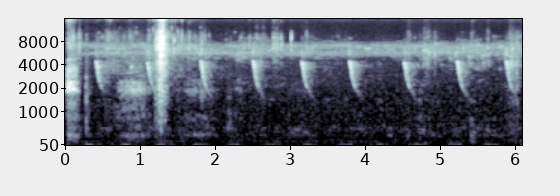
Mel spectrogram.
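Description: A faint bird call: one short, falling note repeated about once every 0.7 seconds, over a steady high insect hiss. One sharp click comes about a second in.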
